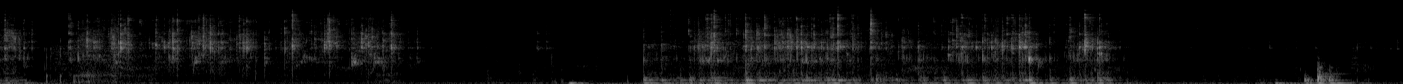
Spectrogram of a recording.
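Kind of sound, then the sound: food or drink, stirring a cocktail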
